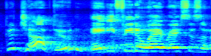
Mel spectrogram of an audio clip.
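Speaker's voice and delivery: high, amused sarcastic praise; sarcastic congratulation; mock impressed. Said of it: "I was impressed".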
